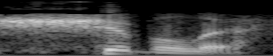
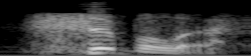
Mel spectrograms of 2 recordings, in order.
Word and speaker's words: Shibboleth: That S-H, sh sound was not in the dialect or the language of the tribe that had attacked them. They would say just the long S, the S, Shibboleth.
